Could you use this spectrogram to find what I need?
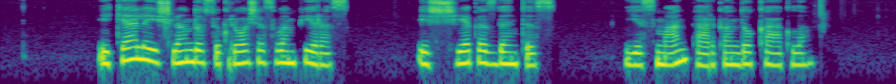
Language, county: Lithuanian, Tauragė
